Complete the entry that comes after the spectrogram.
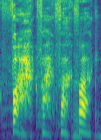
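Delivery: a burst of panicked swearing as the roll escapes; frustrated swearing. Retold or imitated.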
